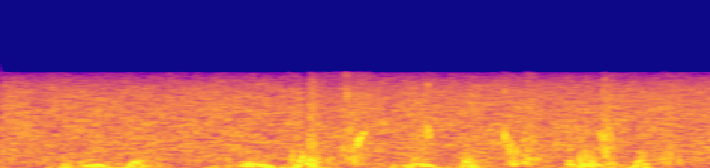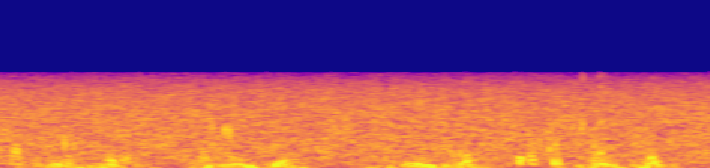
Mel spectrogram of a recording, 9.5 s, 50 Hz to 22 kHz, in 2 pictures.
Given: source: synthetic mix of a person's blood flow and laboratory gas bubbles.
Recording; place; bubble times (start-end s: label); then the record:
Doppler ultrasound of blood flow; precordium
1.92-2.48 s: bubbles
2.73-2.90 s: bubbles
3.33-3.62 s: bubbles
3.76-4.13 s: bubbles
4.39-4.56 s: bubbles
4.76-5.02 s: bubbles
5.13-5.25 s: bubbles
5.44-5.70 s: bubbles
5.99-6.28 s: bubbles
7.71-7.86 s: bubbles
8.14-8.50 s: bubbles
8.58-8.79 s: bubbles
From the record:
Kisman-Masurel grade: 332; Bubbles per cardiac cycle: rolling drumbeat, 9 or more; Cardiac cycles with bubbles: 50 to 99%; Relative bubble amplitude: moderate (0.250 to 0.450); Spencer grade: 3 (all of the cardiac periods contain showers or single bubble signals, but not dominating or overriding the cardiac motion signals); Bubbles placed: only in the low amplitude regions of the cardiac cycle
